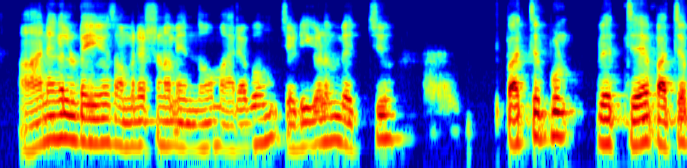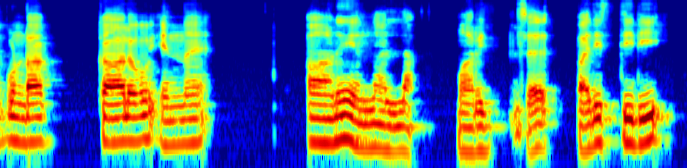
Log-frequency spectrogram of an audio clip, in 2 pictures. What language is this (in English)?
Malayalam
